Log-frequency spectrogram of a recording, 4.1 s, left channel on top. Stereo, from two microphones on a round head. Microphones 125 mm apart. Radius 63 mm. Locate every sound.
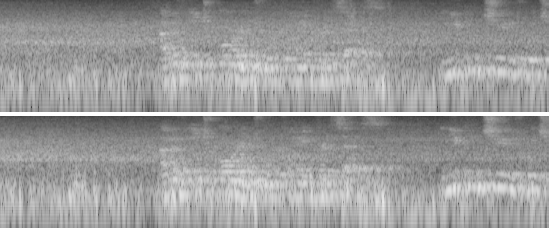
1.2 s a man speaking: 20° left (ahead or behind), 1.1 m; by 4.1 s 45° right (ahead or behind), 1.6 m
